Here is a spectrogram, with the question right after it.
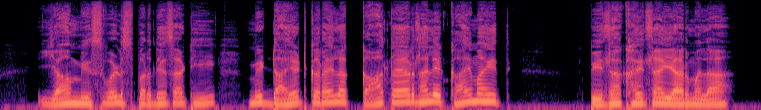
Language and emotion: Marathi, sad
